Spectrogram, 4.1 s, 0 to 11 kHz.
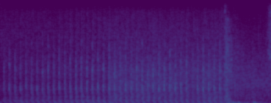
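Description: An MG34 machine gun in a World War II video game fires a sustained rapid burst, its dense rattle of shots holding steady and loud throughout.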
